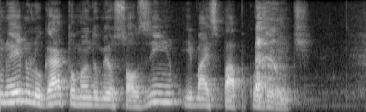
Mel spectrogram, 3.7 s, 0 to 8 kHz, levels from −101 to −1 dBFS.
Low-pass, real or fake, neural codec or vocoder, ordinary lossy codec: none; real; none; none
